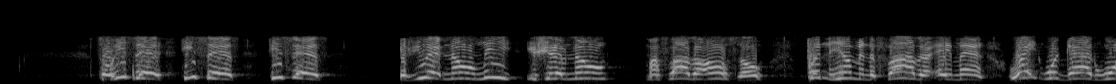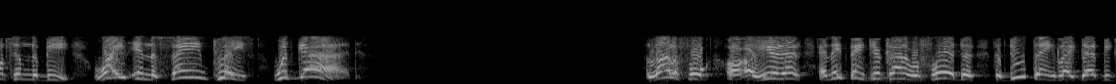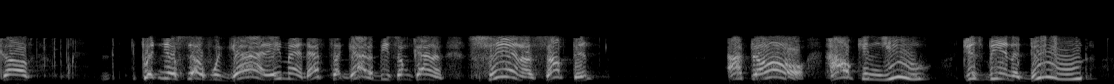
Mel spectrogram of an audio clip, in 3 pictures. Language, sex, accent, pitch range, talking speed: English, male, American, 260-395 Hz, 150 wpm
